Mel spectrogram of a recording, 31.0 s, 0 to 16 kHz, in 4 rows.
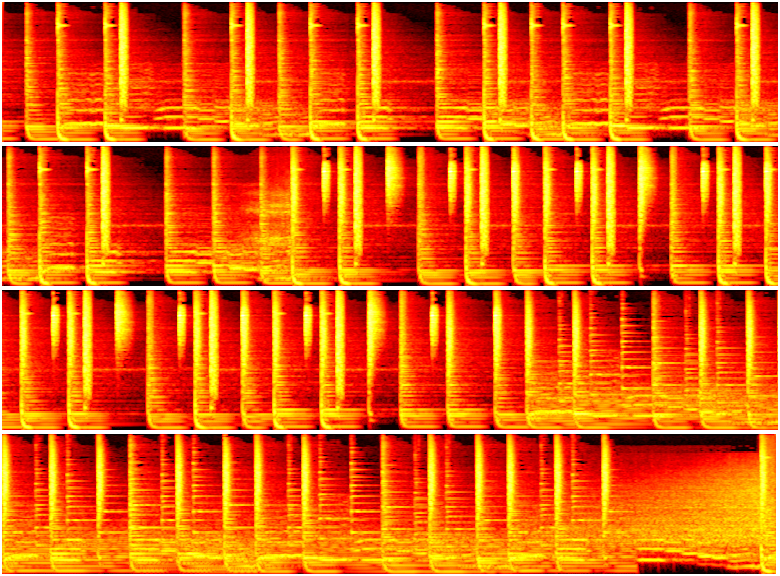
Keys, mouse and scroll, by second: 1.2 alt+scroll down 1, 1.6 space, 1.7 click, 2.2-8.3 ctrl+drag, 8.3-11.7 alt+drag, 11.7-14.6 drag, 14.6 click, 15.9-22.0 drag, 22.0 space, 22.1 click, 22.4 space, 24.3-26.3 drag, 26.8 ctrl+space, 27.2 ctrl+click, 27.4 ctrl+space, 27.6 click.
